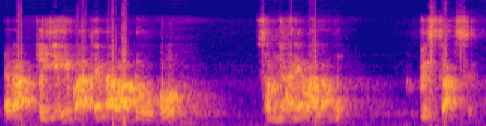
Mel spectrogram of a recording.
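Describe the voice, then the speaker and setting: Fast, bright-voiced male teacher. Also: medium pitch, expressive, echoey room, rough recording. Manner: chatty, jokey, answers students by name. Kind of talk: live online class lecture.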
